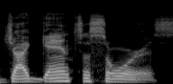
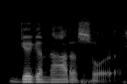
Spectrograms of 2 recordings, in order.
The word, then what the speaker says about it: Giganotosaurus: And Gigantosaurus. Well, you had Giganotosaurus.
